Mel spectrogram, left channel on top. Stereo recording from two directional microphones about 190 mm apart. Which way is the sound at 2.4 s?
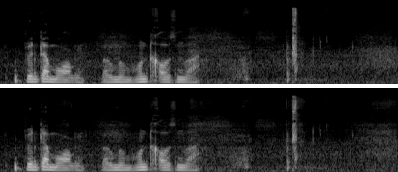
10° right (ahead or behind).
